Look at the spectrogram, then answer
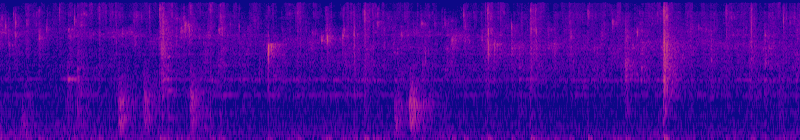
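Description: Shrimp sear in a hot pan for shrimp scampi with a soft, continuous sizzle and scattered crackles and pops, quiet and left untouched, with no voices.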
